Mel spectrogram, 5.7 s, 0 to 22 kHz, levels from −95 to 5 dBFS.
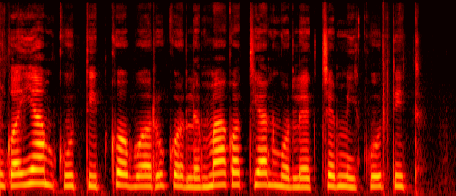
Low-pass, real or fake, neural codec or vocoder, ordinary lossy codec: none; fake; vocoder, 44.1 kHz, 128 mel bands, Pupu-Vocoder; none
